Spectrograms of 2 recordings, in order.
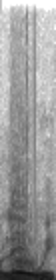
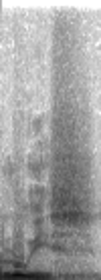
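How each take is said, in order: First: The name is said with a local Spanish pronunciation. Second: The name is said with an original English pronunciation. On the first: The speaker calls it wrong. "como pronunciamos aquí" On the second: The speaker calls it right. "en realidad habría que pronunciar"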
